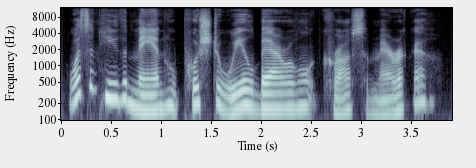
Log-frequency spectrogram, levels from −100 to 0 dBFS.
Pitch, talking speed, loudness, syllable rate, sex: 175 Hz, 155 wpm, -19 LUFS, 4.4 syllables/s, female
